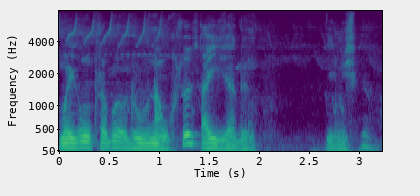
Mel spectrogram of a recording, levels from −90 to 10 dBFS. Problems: constant background noise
